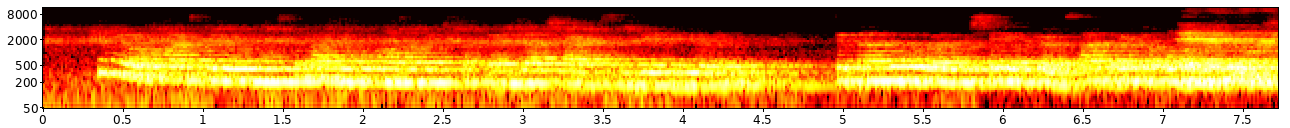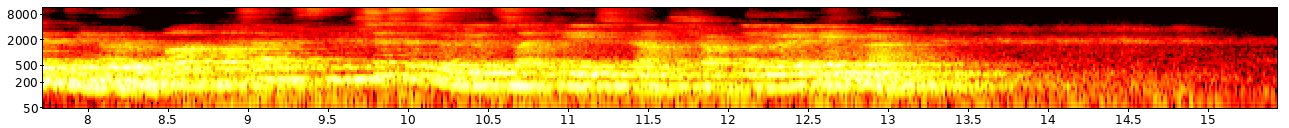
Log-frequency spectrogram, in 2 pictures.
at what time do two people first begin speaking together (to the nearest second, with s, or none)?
7 s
